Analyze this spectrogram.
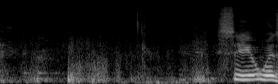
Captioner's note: laughter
